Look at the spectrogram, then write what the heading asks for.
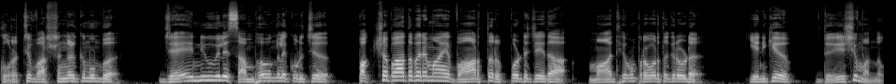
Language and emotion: Malayalam, angry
